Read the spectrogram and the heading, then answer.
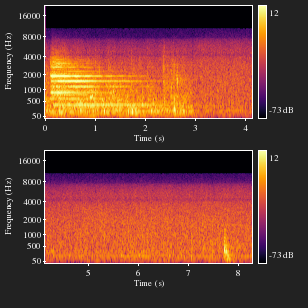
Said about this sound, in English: stop that bell tonight.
